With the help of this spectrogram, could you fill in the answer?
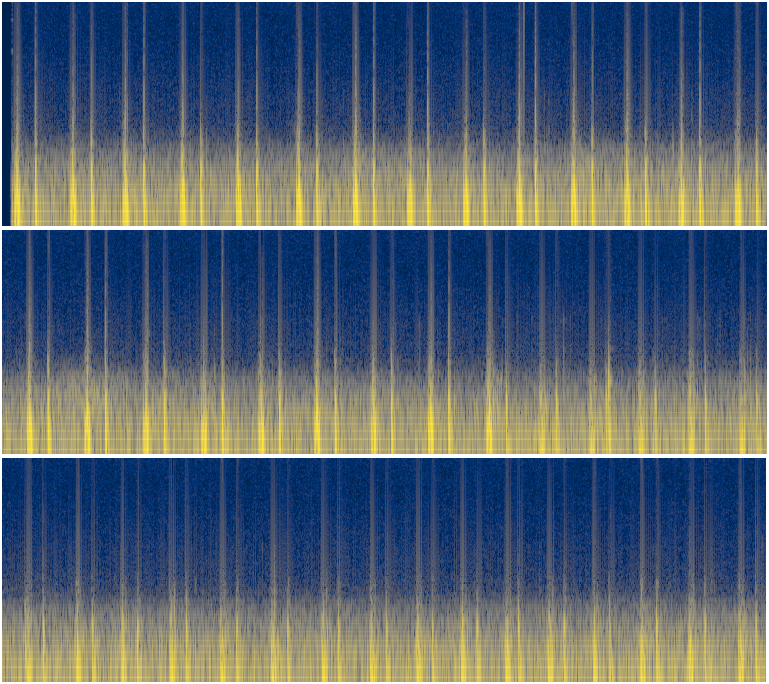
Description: Here's a short video of a stethoscope hearing starlight glimmer's heartbeat at the mall.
